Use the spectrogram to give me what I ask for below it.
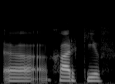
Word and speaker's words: Kharkiv: okay, now I really know what the correct pronunciation is. And so it is Zaporizhzhia, it is Kharkiv, it is Donetsk, it is not Donetsk, as a lot of So not Kiev.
